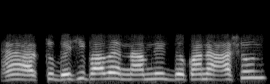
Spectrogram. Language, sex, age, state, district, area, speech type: Bengali, male, 60+, West Bengal, North 24 Parganas, rural, conversation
